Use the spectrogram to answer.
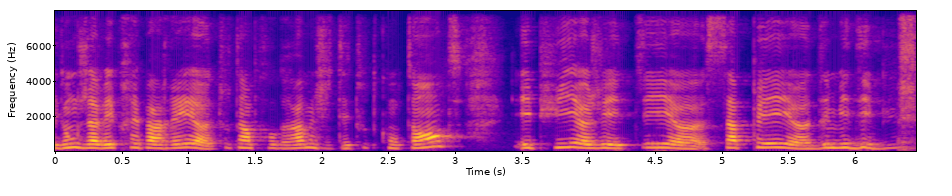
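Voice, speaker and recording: With a Belgian accent, a woman speaks at a moderate pace in a medium-pitched voice, her intonation fairly even but her loudness swinging widely. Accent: Belgian French, noticeable. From Belgium. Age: 40s. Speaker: calligraphy and drawing teacher. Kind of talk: podcast interview. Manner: hesitant, many fillers.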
